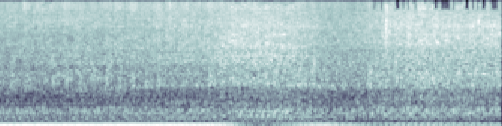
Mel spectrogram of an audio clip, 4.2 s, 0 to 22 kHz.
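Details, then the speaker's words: Maserati 3200 GT V8 biturbo, warm idle: light quick tick about four per second from the cylinder head area, fading as the engine heats; owner suspects valve clearance, top-end ticking. "xe càng nóng và chúng ta càng ít nghe thấy tiếng ồn nên có thể nó đến từ khe hở van"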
